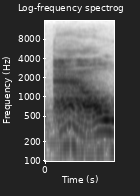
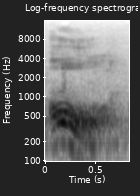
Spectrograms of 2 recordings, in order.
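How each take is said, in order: First: The syllable has an a vowel sound. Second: The syllable has an o vowel sound. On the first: "with an a sound" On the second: "with an O sound"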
